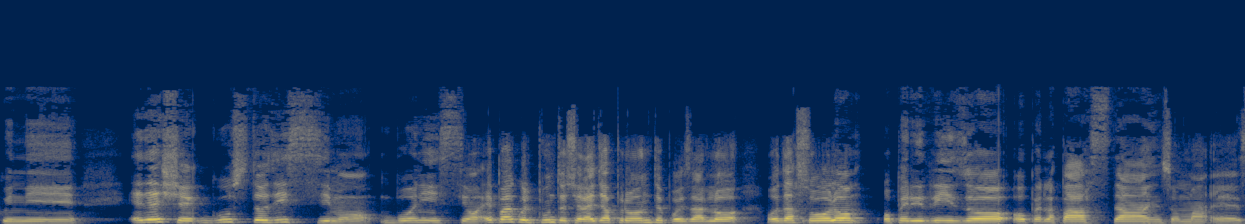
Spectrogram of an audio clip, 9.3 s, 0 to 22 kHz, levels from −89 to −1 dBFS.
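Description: A sharp tick at 1.44 s and another at 7.49 s are two blocks of digital silence, about 2.6 ms and 0.7 ms long. Each time, the output buffer was probably not filled in time and the sound cut out with no fade, so the hard edges click.

From 3.47 to 6.26 s, and again from 8.75 s to the end, the speech turns dull and gritty. This is a Bluetooth SBC bit pool drop, consistent with the link cutting the bit pool from 31 to 13, around 94 kbps. The upper sub-bands are starved, and what remains is coarsely quantised.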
